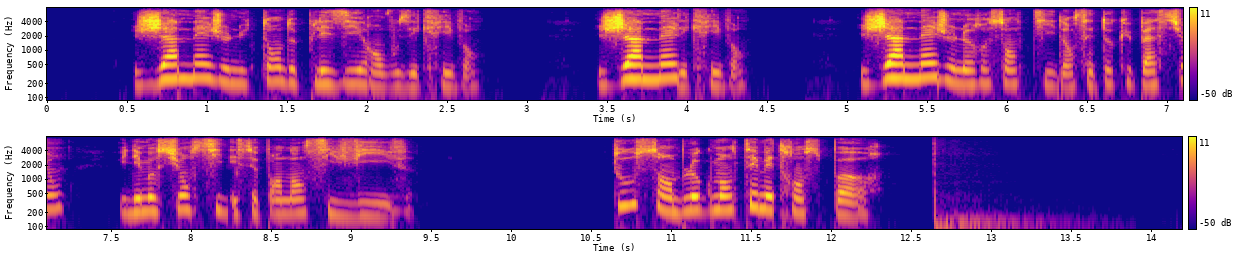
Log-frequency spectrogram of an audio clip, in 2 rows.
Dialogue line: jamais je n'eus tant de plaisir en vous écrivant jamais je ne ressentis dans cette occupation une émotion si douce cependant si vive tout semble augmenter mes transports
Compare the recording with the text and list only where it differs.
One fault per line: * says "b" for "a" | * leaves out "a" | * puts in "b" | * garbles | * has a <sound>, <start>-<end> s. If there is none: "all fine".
* puts in "écrivant jamais"
* leaves out "douce"
* has a thud, 12.6-13.9 s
